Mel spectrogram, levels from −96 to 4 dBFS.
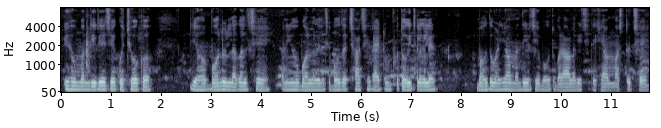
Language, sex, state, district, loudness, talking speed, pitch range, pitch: Maithili, male, Bihar, Begusarai, -27 LUFS, 195 wpm, 115-125 Hz, 120 Hz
